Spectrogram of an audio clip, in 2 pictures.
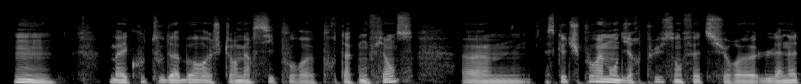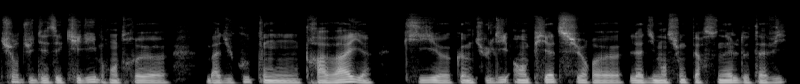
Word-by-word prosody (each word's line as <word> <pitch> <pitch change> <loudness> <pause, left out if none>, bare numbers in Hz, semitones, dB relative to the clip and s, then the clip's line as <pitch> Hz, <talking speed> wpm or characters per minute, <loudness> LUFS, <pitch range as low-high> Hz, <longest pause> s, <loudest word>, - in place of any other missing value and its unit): Mmh, 100 -6 +4 0.6
bah, 100 -3 +3
écoute, 115 +4 -4
tout 110 - -5
d'abord, 105 0 +3
heu, - - 0
je 90 - -7
te - - -9
remercie 90 +2 0
pour, 90 -2 -6
heu, 80 - -4
pour - - -16
ta 85 - -2
confiance. 100 +9 -1 0.5
Hem, 85 -3 0 0.2
est-ce - - -6
que 125 - -1
tu 115 - -2
pourrais 130 -1 +3
m'en 115 -4 +6
dire 95 -4 0
plus, 110 -1 -8
en 100 - +2
fait, 95 +2 -4
sur, 90 -1 -1
heu, 85 0 +2
la 90 -1 0
nature 100 +4 +1
du 100 -2 -5
déséquilibre 95 +3 -1
entre, 90 +2 -2
heu 85 -2 +1 0.4
bah, 85 -2 0
du 85 0 -7
coup 110 +5 -6
ton 85 -4 +1
travail, 95 +2 +4 0.3
qui, 100 0 0
heu, 90 -1 +1
comme 90 0 0
tu 95 - -7
le 90 - -4
dis, 105 +2 -1
empiète 105 +2 +2
sur, 95 -3 +4
heu, 85 0 +1
la 95 -2 +3
dimension 90 +3 +1
personnelle 95 +1 +1
de 90 - -3
ta 85 0 -2
vie? 90 +6 -6
95 Hz, 195 wpm, -25 LUFS, 90-100 Hz, 0.6 s, m'en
